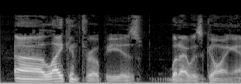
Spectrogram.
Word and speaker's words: lycanthropy: It's actually lycanthropy. – Lycanthropy is what I was going after. – It's pronounced lycanthropy. – It's lycanthropy. When in doubt, here's the rule you should follow. When in doubt, put the accent on the semi-penultimate syllable. Lycanthropy.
